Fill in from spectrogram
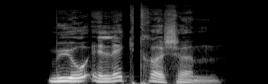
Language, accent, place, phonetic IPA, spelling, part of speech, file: German, Germany, Berlin, [myoʔeˈlɛktʁɪʃm̩], myoelektrischem, adjective, De-myoelektrischem.ogg
- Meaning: strong dative masculine/neuter singular of myoelektrisch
